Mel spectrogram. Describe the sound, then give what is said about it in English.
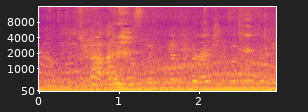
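Interior of a moving bus: a steady low engine rumble and road noise run throughout, with a faint murmur of voices underneath. “Sorry, I'm almost gonna get off the bus.”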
